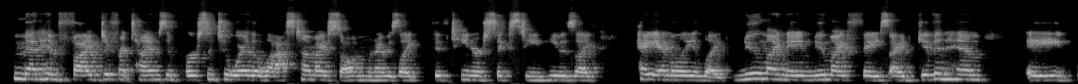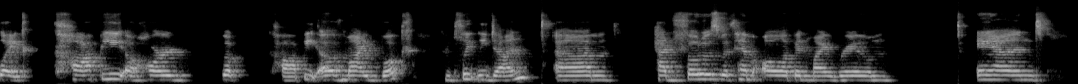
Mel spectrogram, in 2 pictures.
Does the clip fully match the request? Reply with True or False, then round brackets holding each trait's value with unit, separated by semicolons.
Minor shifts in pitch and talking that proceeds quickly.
False (1.8 semitones; 170 wpm)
